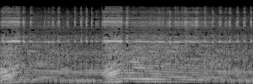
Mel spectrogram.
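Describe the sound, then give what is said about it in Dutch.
A two-stroke moped engine, officially a moped but bearing a motorcycle licence plate, runs with a loud, raspy buzz, idling steadily before briefly revving up midway and settling to a slightly higher drone. No one speaks. “Toen jullie hier binnenkwamen, hier staat toevallig eh, ook een tweetakt.”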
